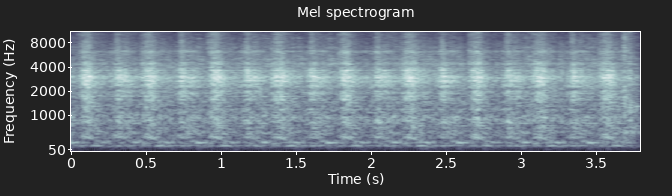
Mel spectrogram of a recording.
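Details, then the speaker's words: 1990 Ford Thunderbird Super Coupe with brand-new battery fitted for a no-crank problem: brisk even cranking about a beat per second, little voltage drop; normal cranking speed. "well right out of the box we can see we had very little voltage deflection audibly we had a very good cranking speed"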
